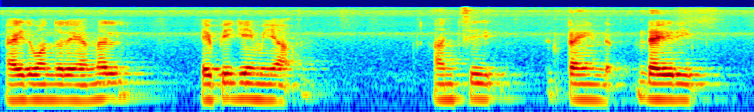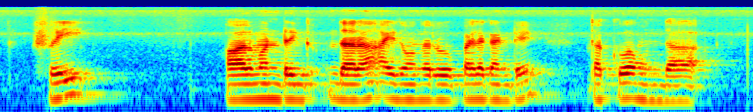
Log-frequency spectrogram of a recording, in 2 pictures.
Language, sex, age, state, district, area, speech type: Telugu, male, 18-30, Andhra Pradesh, Konaseema, rural, read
